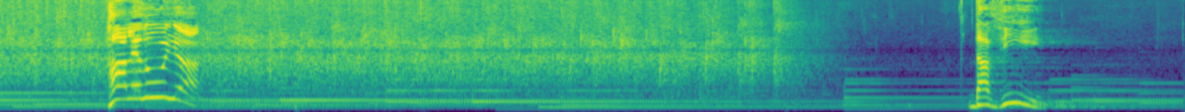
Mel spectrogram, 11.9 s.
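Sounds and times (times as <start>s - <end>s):
audience applauding: 0.0s - 8.4s
speech: 1.3s - 2.2s, 9.8s - 10.5s.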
